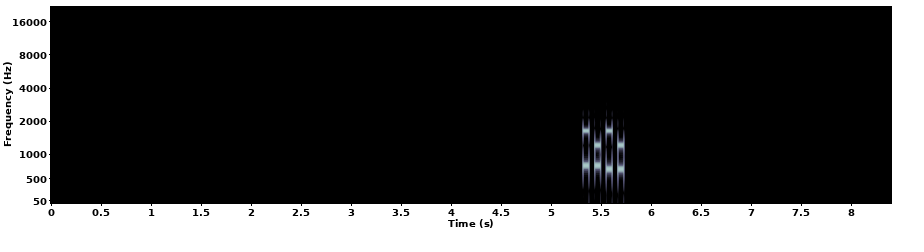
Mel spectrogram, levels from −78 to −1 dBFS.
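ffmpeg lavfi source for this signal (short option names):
-f lavfi -i "aevalsrc='0.106*clip(min(mod(t,0.116),0.06-mod(t,0.116))/0.002,0,1)*(eq(floor(t/0.116),0)*(sin(2*PI*770*mod(t,0.116))+sin(2*PI*1633*mod(t,0.116)))+eq(floor(t/0.116),1)*(sin(2*PI*770*mod(t,0.116))+sin(2*PI*1209*mod(t,0.116)))+eq(floor(t/0.116),2)*(sin(2*PI*697*mod(t,0.116))+sin(2*PI*1633*mod(t,0.116)))+eq(floor(t/0.116),3)*(sin(2*PI*697*mod(t,0.116))+sin(2*PI*1209*mod(t,0.116))))':d=0.464:s=44100"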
